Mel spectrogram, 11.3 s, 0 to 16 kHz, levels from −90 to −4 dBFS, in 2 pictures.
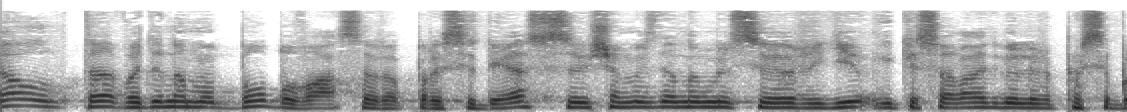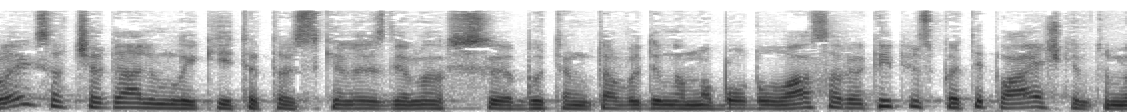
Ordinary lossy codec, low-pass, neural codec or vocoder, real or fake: MP3, 48 kbps; 14.4 kHz; codec, 44.1 kHz, 2.6 kbps, DAC; fake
